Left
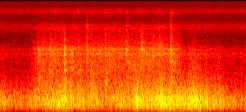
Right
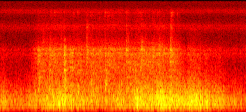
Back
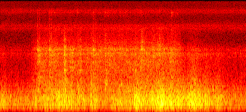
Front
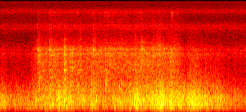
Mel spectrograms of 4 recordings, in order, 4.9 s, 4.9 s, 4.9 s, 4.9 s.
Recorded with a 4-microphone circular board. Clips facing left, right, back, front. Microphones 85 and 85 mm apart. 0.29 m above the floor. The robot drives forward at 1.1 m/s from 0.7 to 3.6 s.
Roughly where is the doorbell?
No doorbell in this recording.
